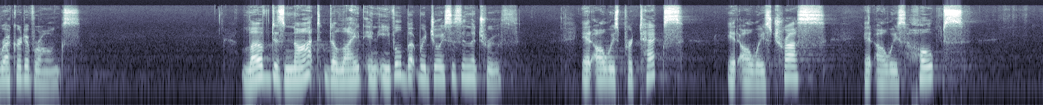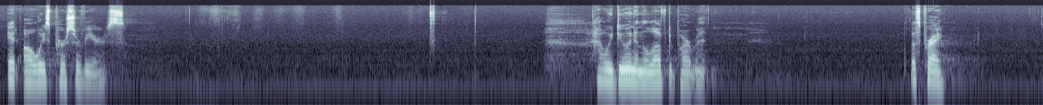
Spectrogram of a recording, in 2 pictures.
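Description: A middle-aged woman reads aloud calmly through a microphone, with pauses.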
